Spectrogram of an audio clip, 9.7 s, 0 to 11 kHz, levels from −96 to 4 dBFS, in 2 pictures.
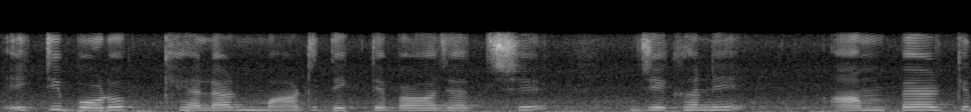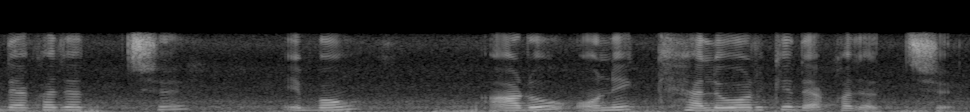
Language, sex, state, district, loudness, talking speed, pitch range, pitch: Bengali, female, West Bengal, Jhargram, -36 LUFS, 115 wpm, 235-260 Hz, 245 Hz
